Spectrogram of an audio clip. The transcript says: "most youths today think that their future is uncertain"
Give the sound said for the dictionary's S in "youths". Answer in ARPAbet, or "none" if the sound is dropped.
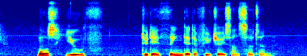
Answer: none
